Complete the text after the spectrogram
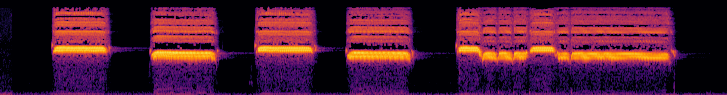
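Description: A high whistle blows in loud, steady blasts, switching between two pitches.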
